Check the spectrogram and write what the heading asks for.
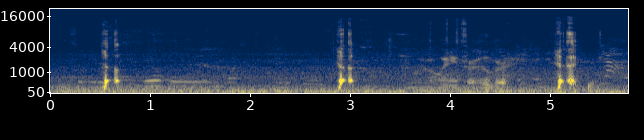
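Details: Three sharp, abrupt hiccup bursts over about six seconds, each with a quick double catch, against street and vehicle noise, from an adult with chronic debilitating intractable hiccups.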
